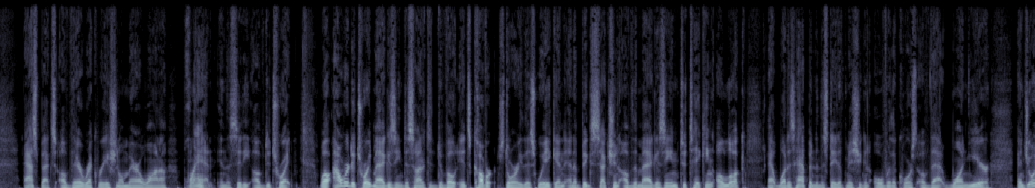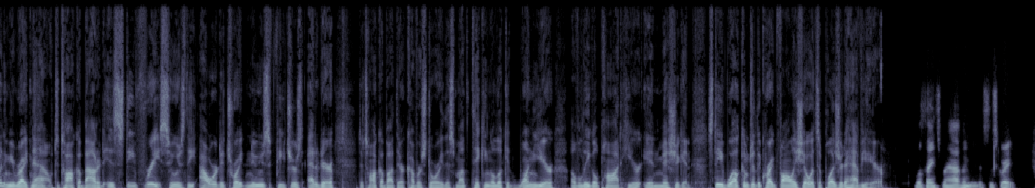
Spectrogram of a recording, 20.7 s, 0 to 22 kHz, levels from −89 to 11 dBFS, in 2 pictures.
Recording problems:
wrong speed and pitch; too fast and too high; 1.5 times normal speed

